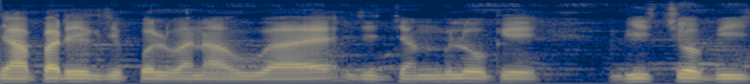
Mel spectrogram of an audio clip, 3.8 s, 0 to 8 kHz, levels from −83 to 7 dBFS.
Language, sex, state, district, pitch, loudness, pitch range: Hindi, male, Chhattisgarh, Bastar, 110 Hz, -24 LUFS, 105-115 Hz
